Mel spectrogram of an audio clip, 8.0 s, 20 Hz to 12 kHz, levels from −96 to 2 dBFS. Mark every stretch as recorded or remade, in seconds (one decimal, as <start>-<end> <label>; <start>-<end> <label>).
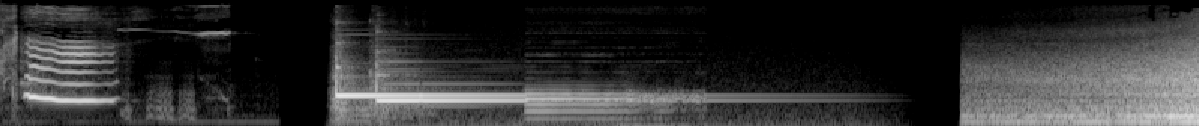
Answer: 0.0-3.5 recorded; 3.5-4.7 remade; 4.7-8.0 recorded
